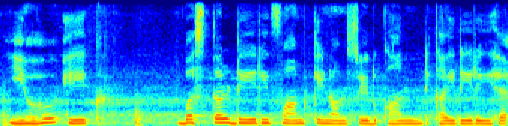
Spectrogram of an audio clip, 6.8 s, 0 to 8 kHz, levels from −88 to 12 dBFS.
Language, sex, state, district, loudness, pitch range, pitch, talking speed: Hindi, female, Rajasthan, Bikaner, -13 LUFS, 195-235 Hz, 215 Hz, 115 wpm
